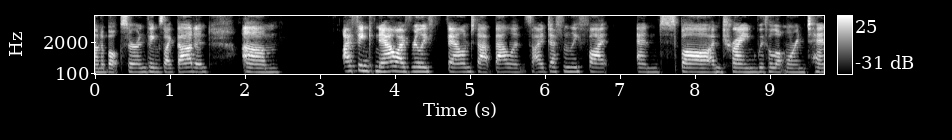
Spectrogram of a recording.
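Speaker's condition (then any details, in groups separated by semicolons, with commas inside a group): No condition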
